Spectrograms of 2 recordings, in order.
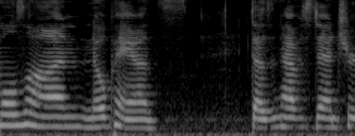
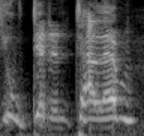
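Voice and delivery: high, loud mock scolding; hammed-up angry shriek at a husband; pissed-off wife; 8 semitones higher, 12 dB louder than usual. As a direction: yell it like an outraged wife. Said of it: "this pisses off his wife".

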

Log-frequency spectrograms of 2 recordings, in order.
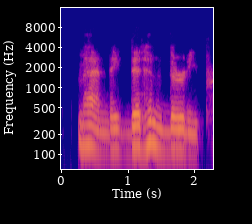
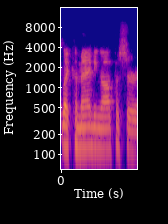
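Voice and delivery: usual speaking voice

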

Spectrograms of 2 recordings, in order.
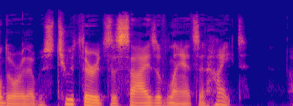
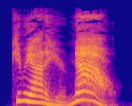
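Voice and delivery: panicked scream, much higher and louder; 12 dB louder than usual. Acted. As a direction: scream to be let out. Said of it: "screamed Lance".

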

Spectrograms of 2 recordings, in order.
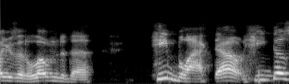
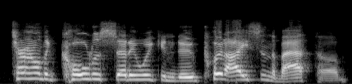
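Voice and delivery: ordinary delivery

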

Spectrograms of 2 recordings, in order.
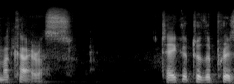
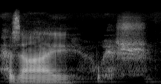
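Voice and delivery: slow whispered echo; bitter whisper; slower than usual. Acted. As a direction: breathe it out, bitterly.

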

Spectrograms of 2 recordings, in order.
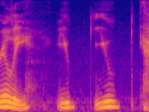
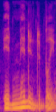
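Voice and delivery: normal talking voice

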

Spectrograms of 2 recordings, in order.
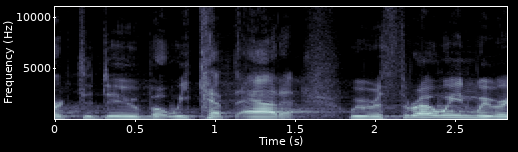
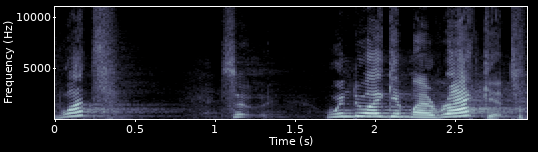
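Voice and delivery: put-on higher, louder confused child voice; puzzled little boy; 10 semitones higher, 5 dB louder than usual. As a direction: voice a bewildered six-year-old asking for his racket. Six-year-old son confused about T-ball.

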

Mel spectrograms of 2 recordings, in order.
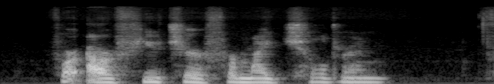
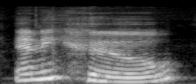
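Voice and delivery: laughing; 7 semitones higher, 8 dB louder, slower than usual. Real, not acted. Laughs after whispered aside.

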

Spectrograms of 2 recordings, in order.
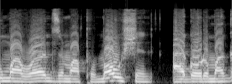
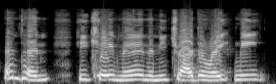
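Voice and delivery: higher, mimicked victim's account; imitated upset woman; 7 semitones higher than usual. Girl reporting the attack to him, mimicked distress. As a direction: put on her distressed voice lightly.

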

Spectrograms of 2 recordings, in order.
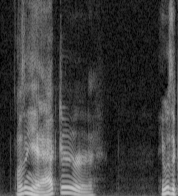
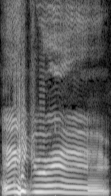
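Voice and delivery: long, loud high wail; Rocky; 8 semitones higher, 6 dB louder than usual. Acted. Showing off his movie impression to friends, Rocky. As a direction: draw the name out in a high, loud cry. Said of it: "I can do Rocky".

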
